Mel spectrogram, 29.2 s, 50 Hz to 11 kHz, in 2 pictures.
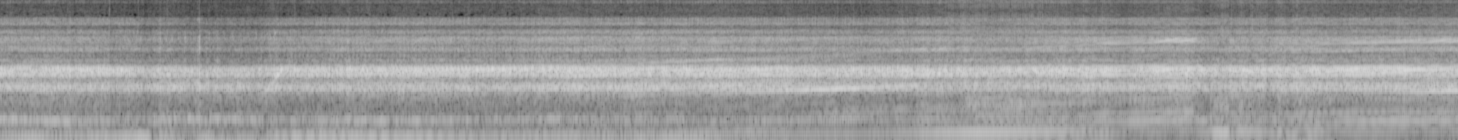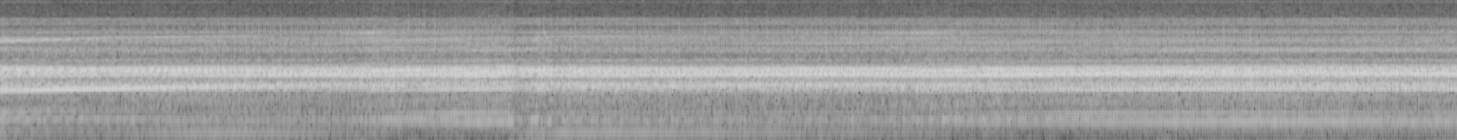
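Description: Sportbike engine heard from an onboard camera while riding: the revs dip over the first few seconds, then climb steadily, with quick upshifts about 12 and 20 seconds in, after each of which the pitch drops and rises again.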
